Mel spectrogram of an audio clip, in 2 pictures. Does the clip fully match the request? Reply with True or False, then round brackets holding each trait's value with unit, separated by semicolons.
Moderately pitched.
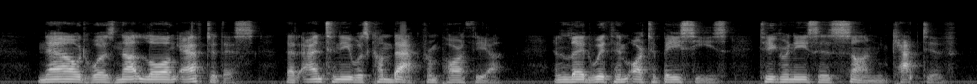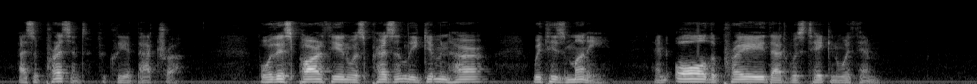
False (115 Hz)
